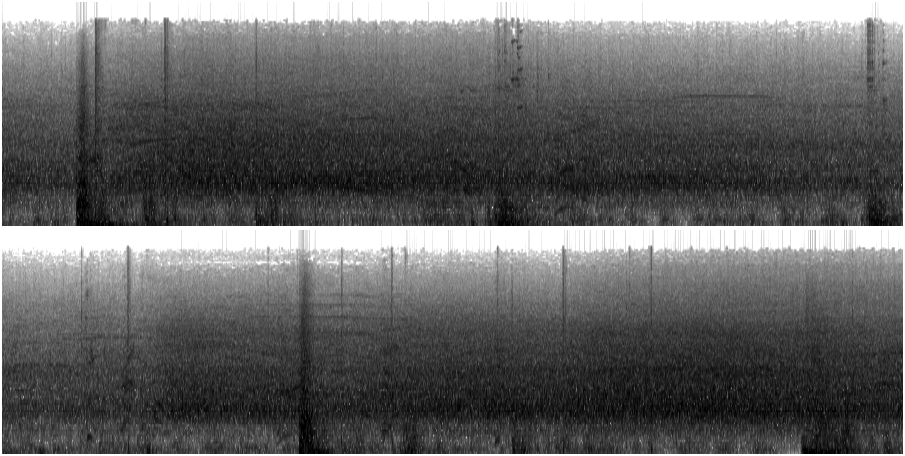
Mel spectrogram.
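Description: Heavy bodies slam onto a wrestling ring's canvas with loud thuds.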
